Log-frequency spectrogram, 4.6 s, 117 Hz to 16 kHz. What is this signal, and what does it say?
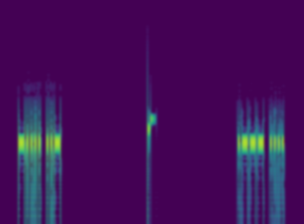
Morse code, heard as a keyed tone, about 42 wpm, 700 Hz. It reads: 6 U J H
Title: Two Challenging Letter-Number Combinations 40wpm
